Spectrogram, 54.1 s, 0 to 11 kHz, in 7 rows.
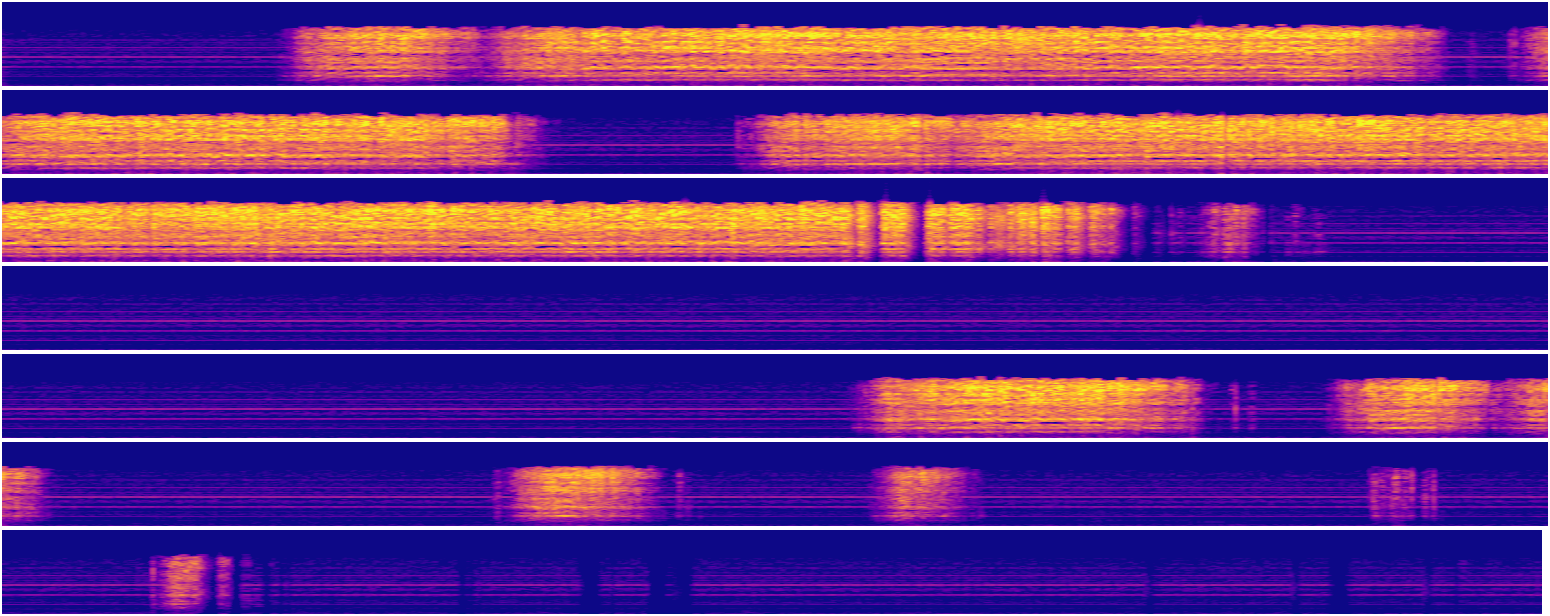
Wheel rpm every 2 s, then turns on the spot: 10, 90, 190, 150, 160, 80, 140, 220, 220, 220, 150, 10, 0, 0, 0, 0, 0, 60, 60, 20, 20, 10, 0, 0, 0, 0, 0.
10-12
